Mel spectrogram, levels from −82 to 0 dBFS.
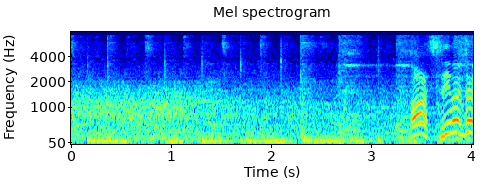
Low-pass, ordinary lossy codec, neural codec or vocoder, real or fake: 7.2 kHz; none; codec, 16 kHz in and 24 kHz out, 1 kbps, XY-Tokenizer; fake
